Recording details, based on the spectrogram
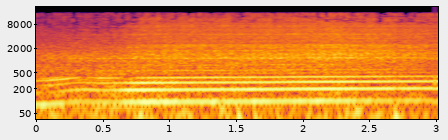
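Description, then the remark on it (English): A car engine revs and accelerates as the driver opens it up on a stretch of road with no cameras. Its low droning hum holds steady with strong harmonic tones that rise slightly in pitch over about three seconds, loud and continuous with no talking. “Right, no cameras on this stretch. Let's open her up a bit.”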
